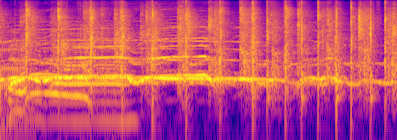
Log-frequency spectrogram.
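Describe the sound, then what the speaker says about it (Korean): An audience at a political talk event claps, a burst of sharp, rhythmic hand claps that is close and loud at first and then thins out, mixed with a sustained voice tone. "박수로 모시도록 하겠습니다"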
